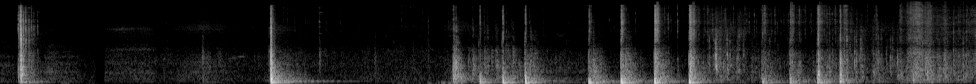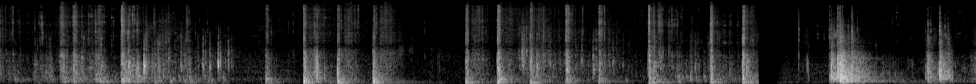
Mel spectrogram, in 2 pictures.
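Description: Spring-loaded car window breaker tool with a hardened metal tip striking glass repeatedly, a long run of sharp, close, loud snaps and cracks in uneven bursts after a couple of isolated hits.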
